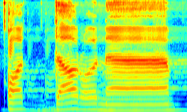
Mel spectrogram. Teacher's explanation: را ساکن ہے، اس کو موٹا پڑھیں گے، پر پڑھنا ہے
